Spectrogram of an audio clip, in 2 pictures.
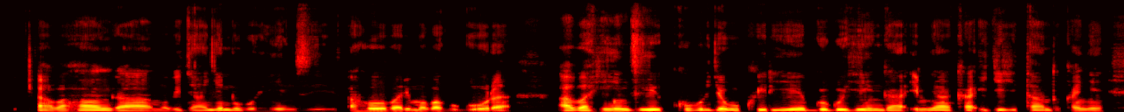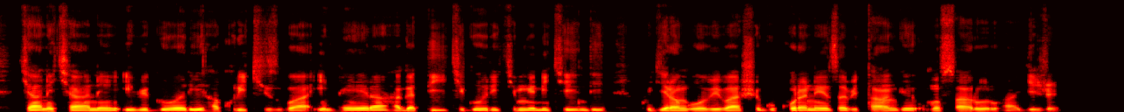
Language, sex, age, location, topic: Kinyarwanda, male, 18-24, Huye, agriculture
